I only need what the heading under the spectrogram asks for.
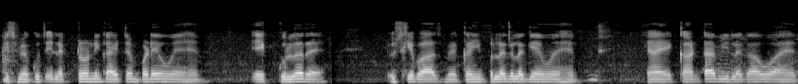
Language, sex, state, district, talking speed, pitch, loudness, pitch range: Hindi, male, Rajasthan, Bikaner, 190 wpm, 120 Hz, -15 LUFS, 115-125 Hz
